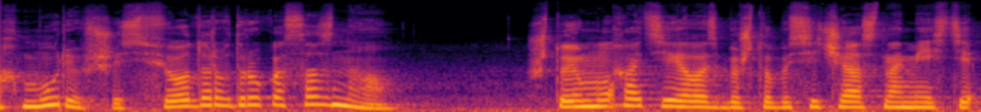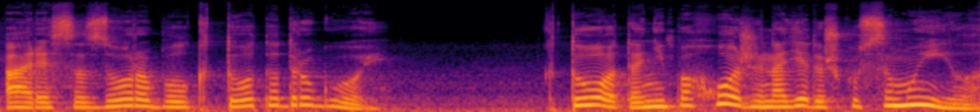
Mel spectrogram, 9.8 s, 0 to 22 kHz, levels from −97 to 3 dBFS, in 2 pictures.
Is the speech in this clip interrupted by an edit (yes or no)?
yes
